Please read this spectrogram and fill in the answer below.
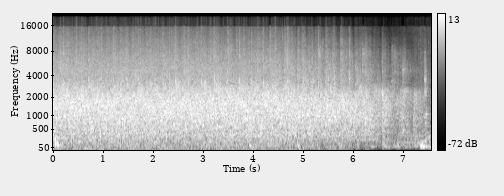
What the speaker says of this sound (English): let's give one more round of applause to Dr.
